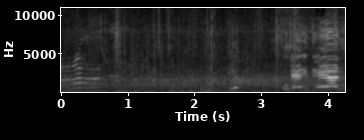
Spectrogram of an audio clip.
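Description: Voices over steady low outdoor background noise: a faint high-pitched voice at the start, then louder high-pitched calling voices near the end.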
